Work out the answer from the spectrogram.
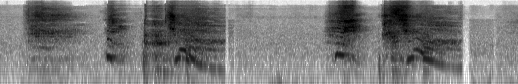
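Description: Two sneezes, each a quick sharp inward breath followed by an explosive burst, in a quiet room.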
